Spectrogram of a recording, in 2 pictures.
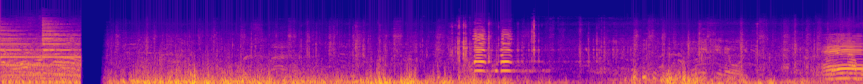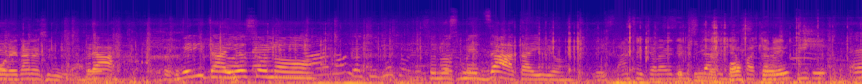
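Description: A small open cart rolls steadily along a paved path.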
